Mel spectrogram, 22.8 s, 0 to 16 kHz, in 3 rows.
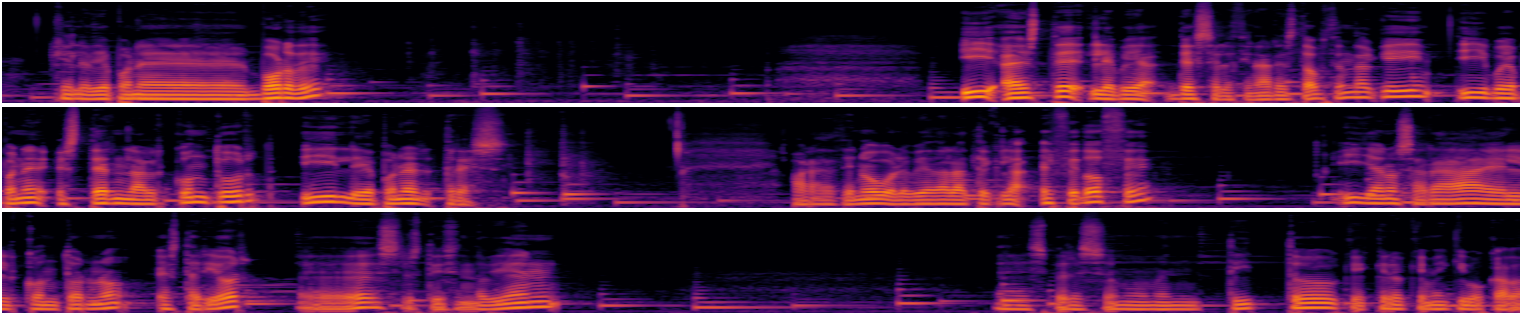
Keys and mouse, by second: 0.4 click, 2.4 o, 4.3 click, 5.9 click, 9.2 click, 10.1 KP_3, 10.4 Return, 10.4 KP_Enter, 12.9 F12, 18.1 click.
